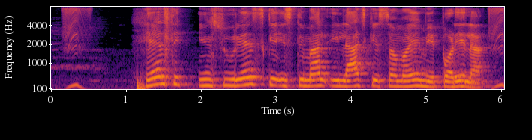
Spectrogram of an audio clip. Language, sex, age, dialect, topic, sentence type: Bhojpuri, male, <18, Southern / Standard, banking, statement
